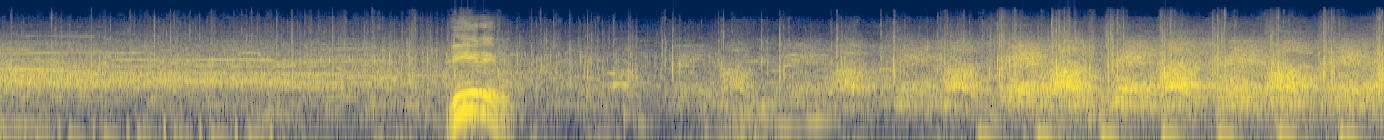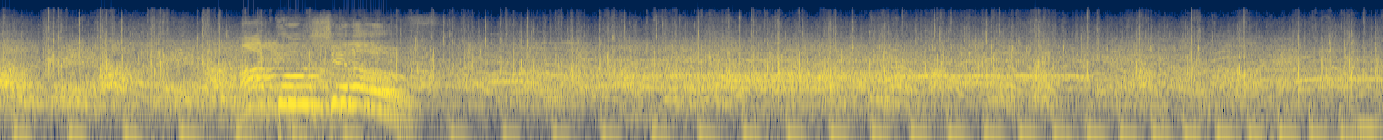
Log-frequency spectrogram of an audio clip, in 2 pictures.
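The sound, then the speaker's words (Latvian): A huge crowd in Riga roars and cheers continuously for the Latvian national ice hockey team, breaking into steady rhythmic clapping partway through, while an announcer's amplified voice calls out over the din. “Ei, uzgavilēsim vēlreiz Latvijas Hokeja izlasē! Labākie!”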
